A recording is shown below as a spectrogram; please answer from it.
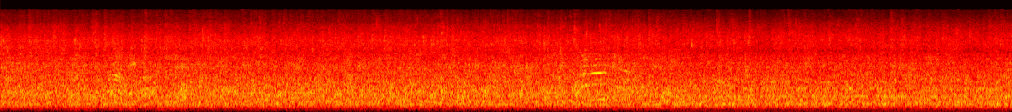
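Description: Steady rushing and bubbling of aquarium aeration and filters running in many tanks.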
